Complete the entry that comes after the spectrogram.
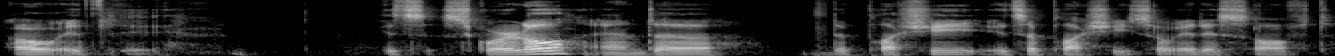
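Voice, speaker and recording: A young man whose first language is Czech, hosting a casual livestream and answering chat in a slow, hesitant, shrugging way. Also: mid-range voice, fairly even intonation, vocal fry, mellow. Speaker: livestream host reading chat.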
